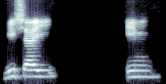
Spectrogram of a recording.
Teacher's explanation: bila kita nak buat saktah, kita jangan panjangkan syai'. Dia dah jadi macam mat dah.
